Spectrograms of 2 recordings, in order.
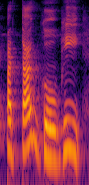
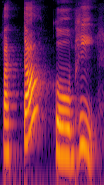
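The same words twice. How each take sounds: The two takes are said the same way.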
